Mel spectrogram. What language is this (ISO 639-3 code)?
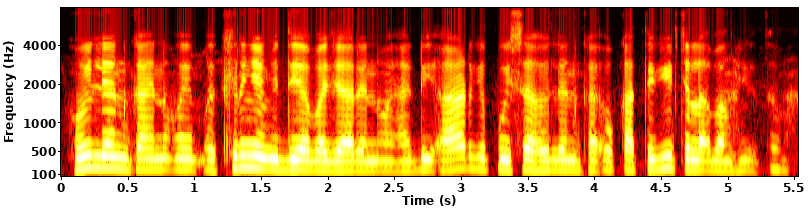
sat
